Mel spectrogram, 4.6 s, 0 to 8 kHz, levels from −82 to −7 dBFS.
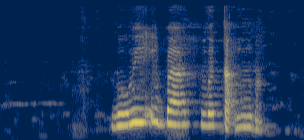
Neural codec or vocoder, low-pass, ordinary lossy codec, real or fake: codec, 32 kHz, 1.9 kbps, SNAC; 7.2 kHz; AAC, 48 kbps; fake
